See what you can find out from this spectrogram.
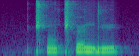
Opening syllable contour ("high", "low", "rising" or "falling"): low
